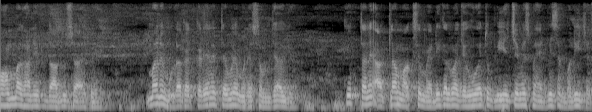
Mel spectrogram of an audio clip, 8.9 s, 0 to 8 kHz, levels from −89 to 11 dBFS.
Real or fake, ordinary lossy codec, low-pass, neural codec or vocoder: fake; none; 7.2 kHz; vocoder, 44.1 kHz, 80 mel bands, Vocos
